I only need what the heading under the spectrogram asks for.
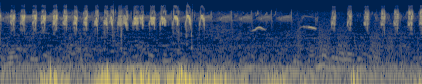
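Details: Singing bushlark (Horsfield's bush lark, Mirafra javanica) in India giving mimicry song: a rapid run of high, dry chirps, about three a second, with a few slurred whistles mixed in over low rumbling noise.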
